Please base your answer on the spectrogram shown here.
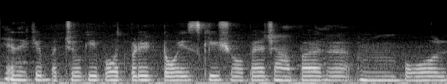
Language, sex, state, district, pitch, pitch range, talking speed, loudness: Hindi, female, Chandigarh, Chandigarh, 195 Hz, 190-200 Hz, 200 wpm, -14 LUFS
